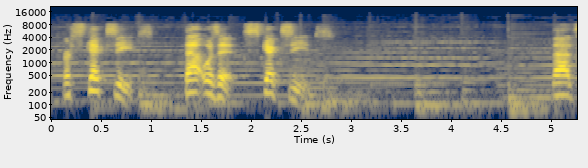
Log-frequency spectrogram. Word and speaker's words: Skeksis: Skeksis. That's how you pronounce it.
